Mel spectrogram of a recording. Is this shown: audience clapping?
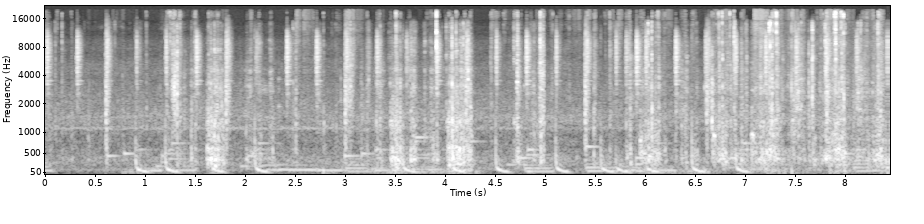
no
